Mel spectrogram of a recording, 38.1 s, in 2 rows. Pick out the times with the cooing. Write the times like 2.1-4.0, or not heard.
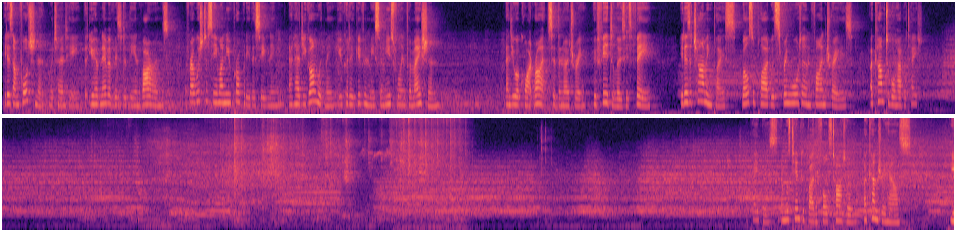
20.4-28.4.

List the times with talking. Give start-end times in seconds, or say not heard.
0.0-8.8, 10.0-18.3, 34.0-37.2.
